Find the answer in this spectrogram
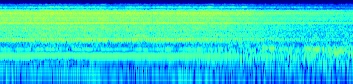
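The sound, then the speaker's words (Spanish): A jewellery shop alarm bell, set off by a brick thrown hard against the shop's glass, rings continuously with a harsh, buzzing metallic drone, loud and steady throughout and easing off slightly in the final second. “El timbre de alarma ha dado ahora paso a murmullos y ruidos de copas.”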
